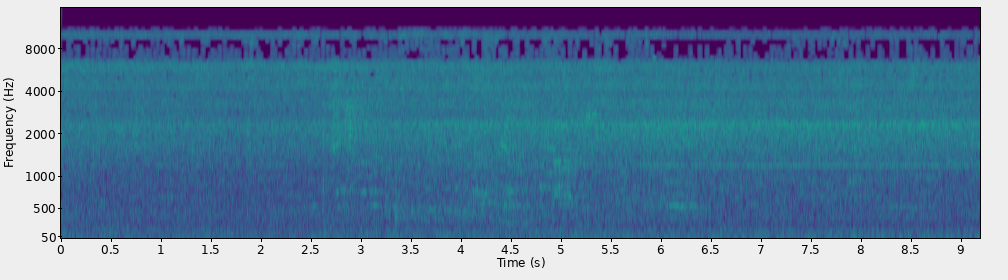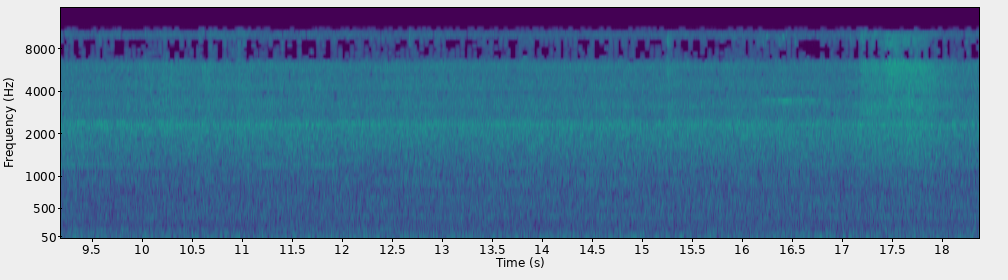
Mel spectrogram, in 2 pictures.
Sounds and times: machinery background noise 0.0 - 18.3
voices 2.3 - 9.0

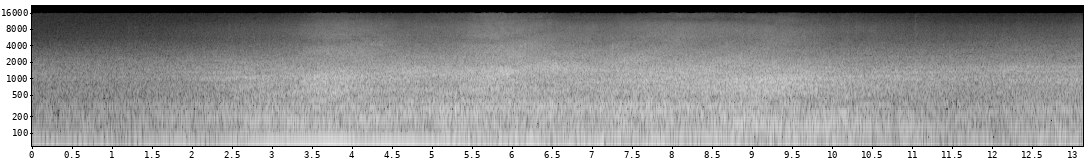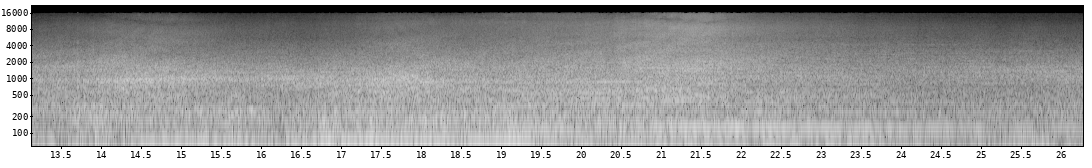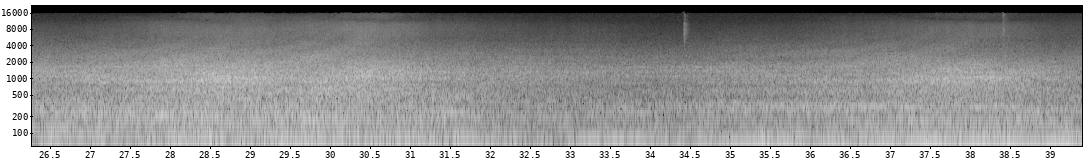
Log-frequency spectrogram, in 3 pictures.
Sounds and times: car 0.0 - 39.4

